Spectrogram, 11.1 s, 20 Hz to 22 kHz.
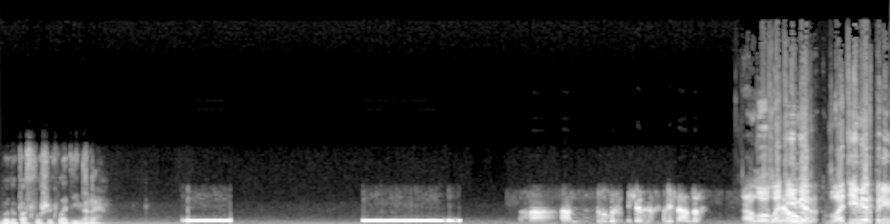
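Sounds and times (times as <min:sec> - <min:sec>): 
speech: 0:00.0 - 0:01.4, 0:07.1 - 0:11.1
telephone line tones as a call is placed to an expert: 0:02.2 - 0:02.9, 0:04.5 - 0:05.8.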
